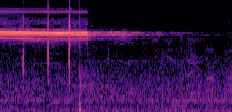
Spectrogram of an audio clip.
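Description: Referee's whistle: one long, steady blast that cuts off suddenly about a second in.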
